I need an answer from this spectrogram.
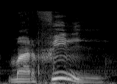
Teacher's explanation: Marfil, profesor, la mayor fuerza de voz está en la última. Sí, terminó en consonante, sí, pero esa consonante no es N ni S, ni tampoco vocal, es una L.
